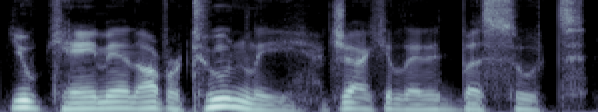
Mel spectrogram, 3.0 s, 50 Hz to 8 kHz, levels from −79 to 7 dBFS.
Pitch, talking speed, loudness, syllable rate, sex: 110 Hz, 120 wpm, -17 LUFS, 5.3 syllables/s, male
